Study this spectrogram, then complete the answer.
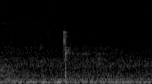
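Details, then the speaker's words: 1932 two-door sedan overdrive after switch repair, ancillary switch on and lever in fourth gear: two crisp clicks about a second apart as the relay and solenoid engage cleanly, with the ammeter moving under the solenoid load; fault fixed. "switch and you can see the um amp gaug change as well with the the load from the solenoid that's good isn't it"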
